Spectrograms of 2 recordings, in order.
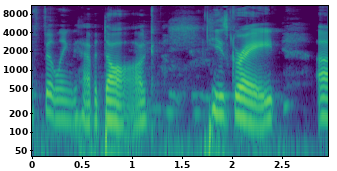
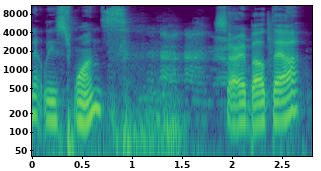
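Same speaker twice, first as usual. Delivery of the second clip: ordinary talk, nothing marked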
